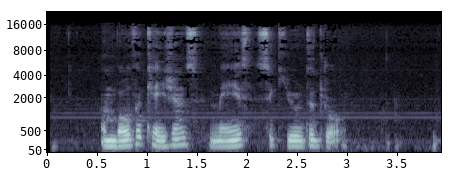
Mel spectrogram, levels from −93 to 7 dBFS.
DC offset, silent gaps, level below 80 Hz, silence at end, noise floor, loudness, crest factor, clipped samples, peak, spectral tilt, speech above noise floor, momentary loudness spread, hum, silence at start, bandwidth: under 0.1%; none; -58 dBFS; 0.05 s; -51 dBFS; -20 LUFS; 18 dB; under 0.1%; -4 dBFS; -6.5 dB/octave; 32 dB; 10 LU; none; 0.55 s; 15.5 kHz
